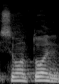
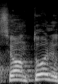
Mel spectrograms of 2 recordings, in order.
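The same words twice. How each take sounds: First: The voice sounds flat and low in energy. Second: The voice sounds bright and full of energy. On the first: The seller seems uninterested. The speaker calls it wrong. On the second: The seller seems engaged and eager to help. The speaker calls it right.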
